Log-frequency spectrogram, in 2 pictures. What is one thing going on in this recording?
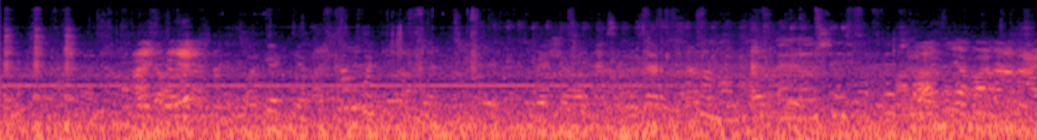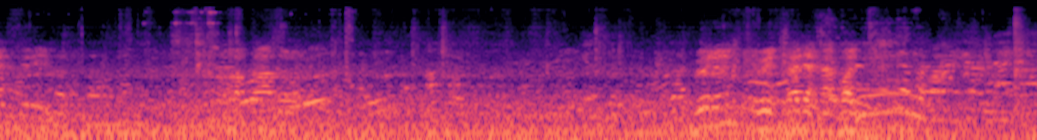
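A few adults talk casually nearby, outdoors.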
